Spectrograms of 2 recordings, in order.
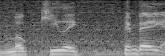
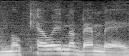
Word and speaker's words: Mokele Mbembe: A few things in here we didn't even touch on is the Mokele Pimbe. How do you say that? The I African think it's dino? Mokele Mbembe.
